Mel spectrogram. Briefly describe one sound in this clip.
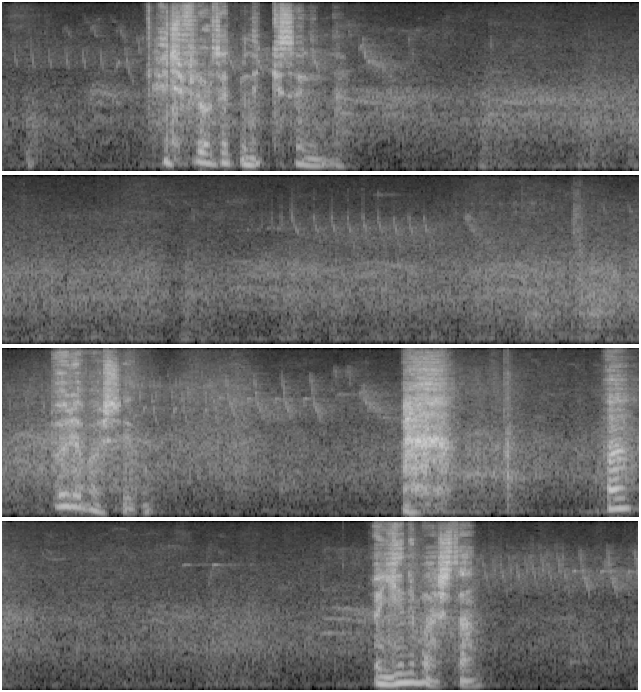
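A man speaks close by in a strained, emotional voice.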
